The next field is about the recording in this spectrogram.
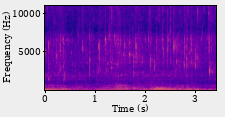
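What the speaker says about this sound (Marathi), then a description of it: "हे प्रथम पाण्यामधून वॉश करून घ्या." Rubber fishing lures are rinsed under a running kitchen tap, giving a steady, close splashing rush of water into a sink with no voices.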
